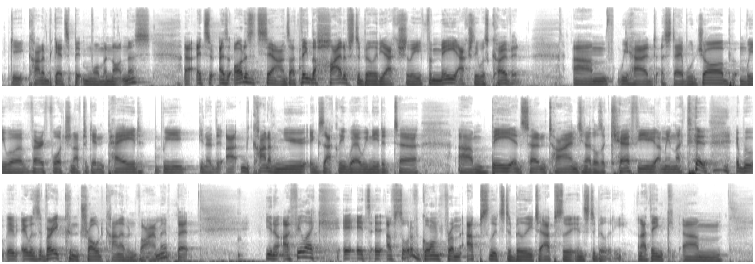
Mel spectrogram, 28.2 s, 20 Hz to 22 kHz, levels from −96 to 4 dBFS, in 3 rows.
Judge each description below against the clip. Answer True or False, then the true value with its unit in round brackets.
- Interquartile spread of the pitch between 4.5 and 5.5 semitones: False (3.4 semitones)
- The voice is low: True (105 Hz)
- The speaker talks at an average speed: False (220 wpm)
